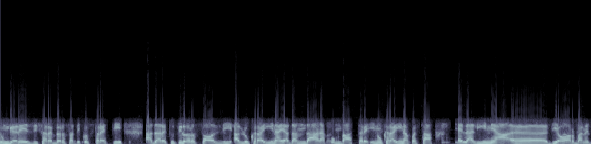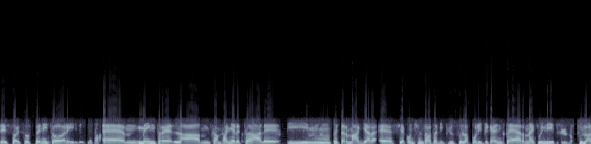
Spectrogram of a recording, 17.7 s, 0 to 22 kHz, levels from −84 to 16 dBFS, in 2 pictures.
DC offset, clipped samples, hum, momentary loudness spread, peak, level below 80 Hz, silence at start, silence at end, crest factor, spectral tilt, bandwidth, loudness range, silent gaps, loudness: under 0.1%; under 0.1%; none; 5 LU; 0 dBFS; -58 dBFS; 0 s; 0 s; 14 dB; -7.5 dB/octave; 6.4 kHz; 1 LU; none; -15 LUFS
